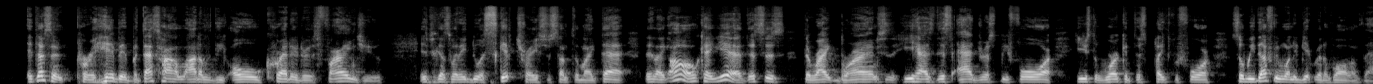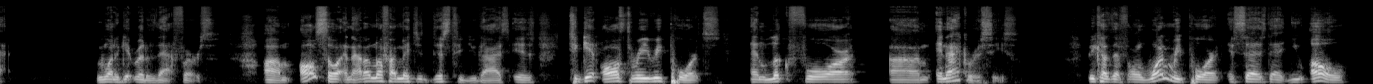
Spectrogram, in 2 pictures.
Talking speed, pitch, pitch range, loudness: 225 wpm, 120 Hz, 110-130 Hz, -19 LUFS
